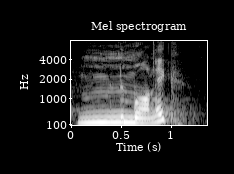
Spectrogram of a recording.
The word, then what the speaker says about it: mnemonic: This is a mnemonic. I don't know why they call it that, but it's called mnemonic. And the mnemonic. – Mnemonic. – Mnemonic. Mnemonic. Mnemonic. The M is silent.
